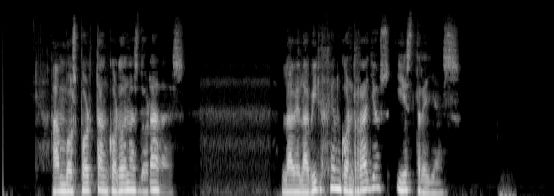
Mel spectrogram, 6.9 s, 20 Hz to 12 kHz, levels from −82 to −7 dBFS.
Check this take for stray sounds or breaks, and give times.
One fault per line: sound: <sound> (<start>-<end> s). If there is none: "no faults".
no faults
